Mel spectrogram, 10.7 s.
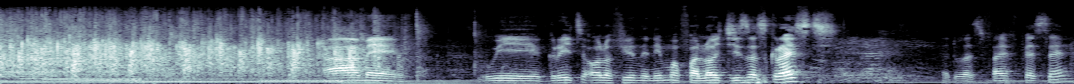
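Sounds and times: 
applause: 0.0s - 4.3s
speech: 3.6s - 4.1s, 4.9s - 8.4s, 9.5s - 10.7s.

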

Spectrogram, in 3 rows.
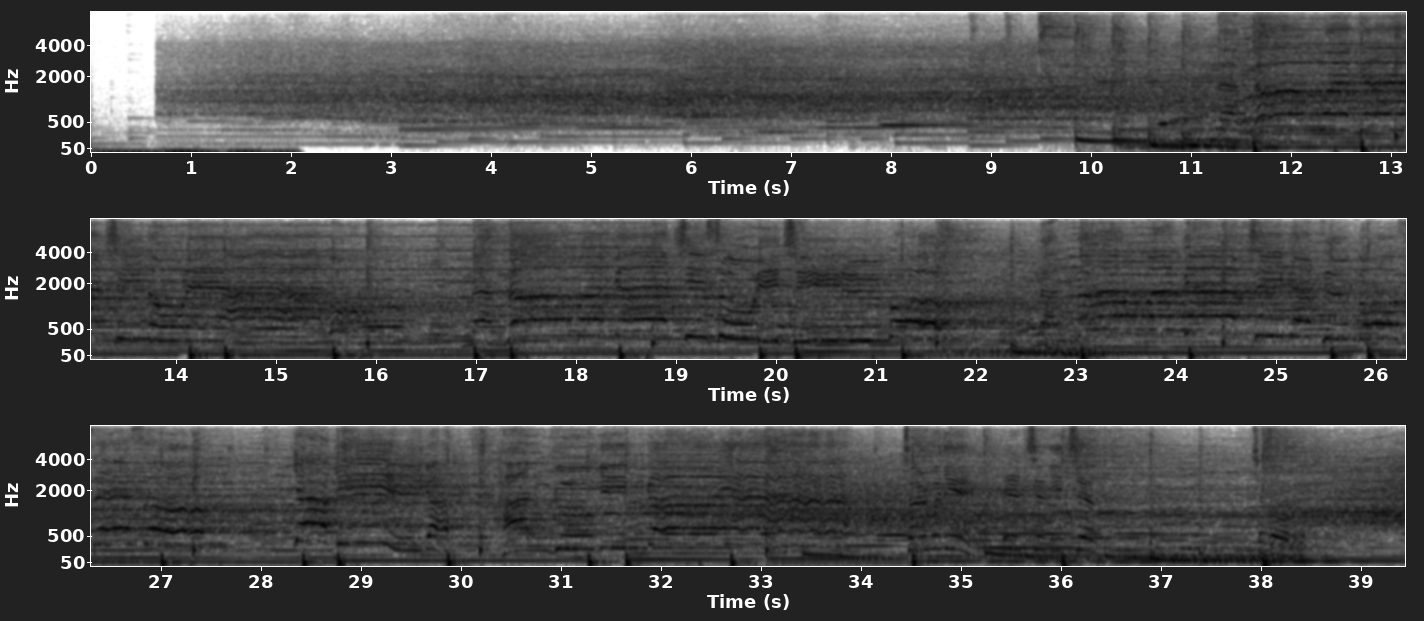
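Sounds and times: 
live concert music with a pounding low beat: 0.0s - 39.4s
crowd cheering, whooping and yelling: 0.6s - 39.4s.

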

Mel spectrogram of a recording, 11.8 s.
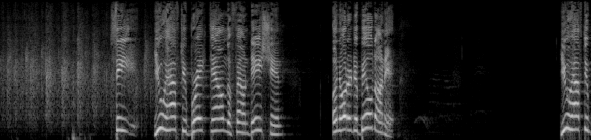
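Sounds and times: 
audience clapping: 0.0s - 4.0s
speech: 2.2s - 5.7s, 6.6s - 7.9s, 11.2s - 11.8s.

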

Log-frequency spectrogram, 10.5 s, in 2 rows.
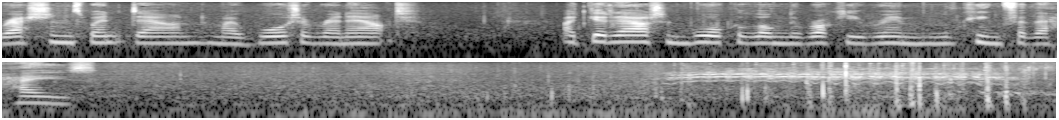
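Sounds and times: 
speech: 0.0s - 2.2s, 2.8s - 5.9s
horse trotting with hoof clops: 7.8s - 10.5s
horse whinny: 8.6s - 10.5s.

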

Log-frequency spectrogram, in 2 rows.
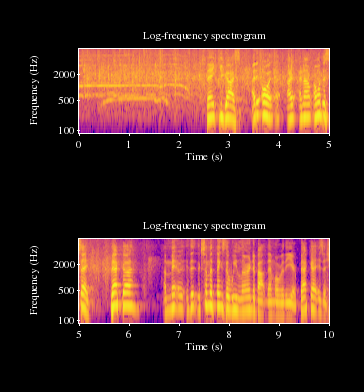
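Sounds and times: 
audience round of applause: 0.0s - 6.0s
speech: 2.6s - 9.9s.

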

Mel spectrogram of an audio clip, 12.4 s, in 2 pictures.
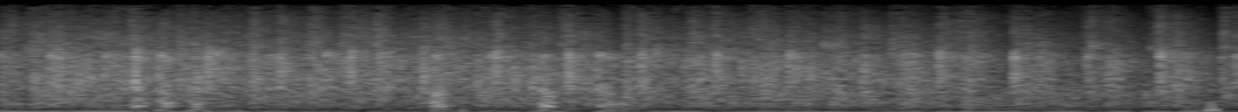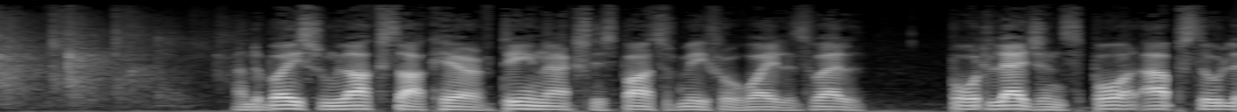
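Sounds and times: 
crowd applauding: 0.0s - 7.4s
speech: 7.4s - 12.3s.

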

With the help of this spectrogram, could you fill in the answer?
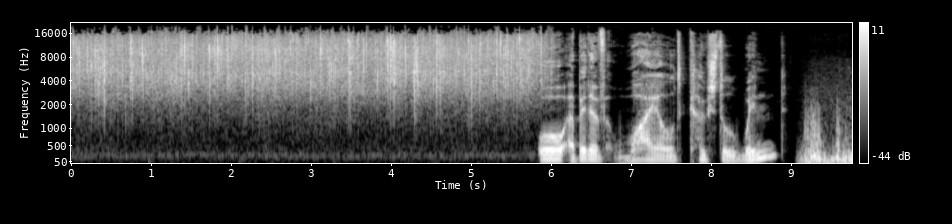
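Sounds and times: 
steady rainfall: 0.0s - 5.9s
speech: 5.8s - 9.6s.

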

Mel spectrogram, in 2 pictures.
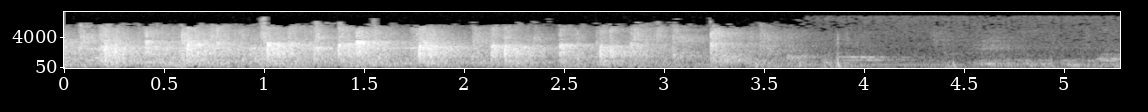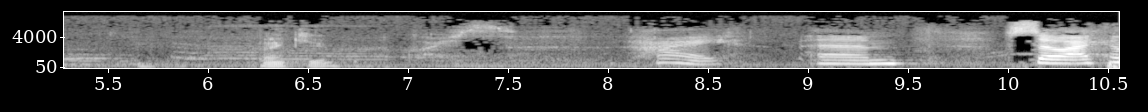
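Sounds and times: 
audience clapping: 0.0s - 3.9s
speech: 6.3s - 6.8s, 8.2s - 10.5s.

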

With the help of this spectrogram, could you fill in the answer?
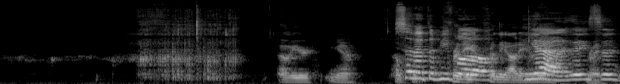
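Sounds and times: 
person slurping hot tea: 0.2s - 2.5s
speech: 2.8s - 6.1s.

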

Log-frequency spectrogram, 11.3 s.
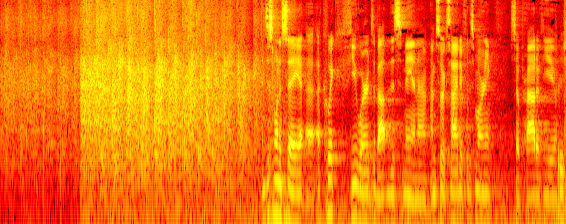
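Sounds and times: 
audience applause: 0.0s - 5.6s
speech: 5.3s - 11.3s.

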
